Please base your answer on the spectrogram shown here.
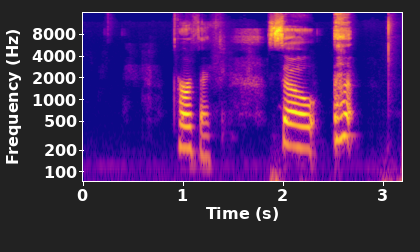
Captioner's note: clearing throat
